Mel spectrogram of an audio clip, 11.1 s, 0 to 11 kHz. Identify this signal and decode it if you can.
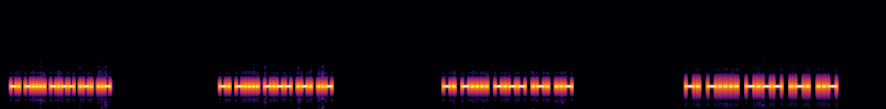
Morse code, heard as a keyed tone, about 45 wpm, 700 Hz. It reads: N6YRU N6YRU N6YRU N6YRU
